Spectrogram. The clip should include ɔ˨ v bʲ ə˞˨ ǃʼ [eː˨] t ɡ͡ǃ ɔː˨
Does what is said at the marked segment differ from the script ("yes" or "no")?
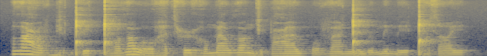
no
